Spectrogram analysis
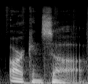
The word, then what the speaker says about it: Arkansas: state name, and that's Arkansas. Not Arkansas, sir. Arkansas. Those would both be considered illegal. According to the rule, the correct pronunciation of Arkansas with the final S being silent was made official by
